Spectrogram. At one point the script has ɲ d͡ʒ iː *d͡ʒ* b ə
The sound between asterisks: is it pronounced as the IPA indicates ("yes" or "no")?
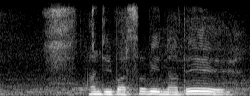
no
